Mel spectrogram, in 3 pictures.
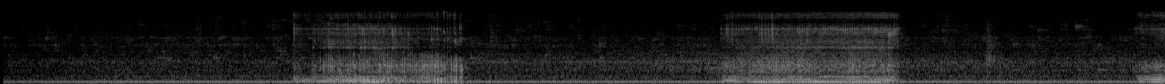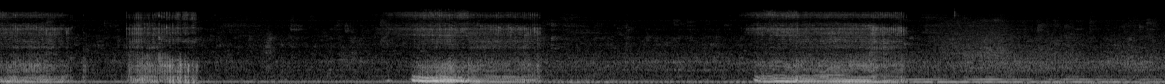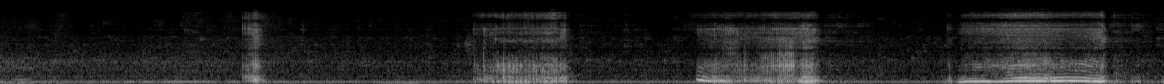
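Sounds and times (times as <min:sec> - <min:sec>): person snoring: 0:19.2 - 0:21.1.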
